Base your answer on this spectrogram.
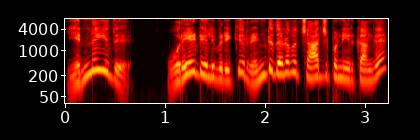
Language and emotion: Tamil, surprised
